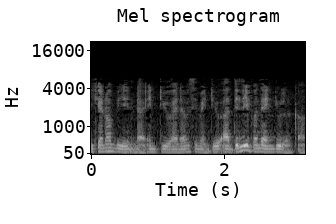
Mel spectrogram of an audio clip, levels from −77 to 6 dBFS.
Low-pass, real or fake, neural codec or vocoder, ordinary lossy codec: 7.2 kHz; real; none; MP3, 24 kbps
